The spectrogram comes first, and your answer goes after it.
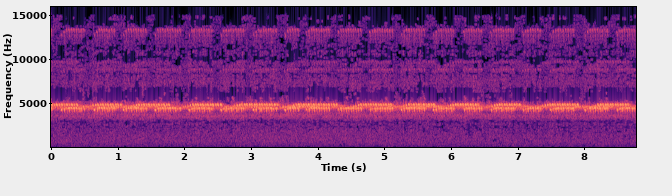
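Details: Continuous high insect trill broken into rhythmic pulses, about two per second, with brief dips in loudness now and then; a constant natural ambience without other animals or voices.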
